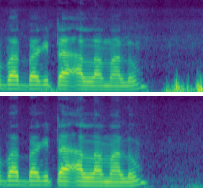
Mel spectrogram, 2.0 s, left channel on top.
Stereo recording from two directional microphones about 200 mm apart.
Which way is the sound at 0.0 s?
10° right (ahead or behind).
